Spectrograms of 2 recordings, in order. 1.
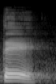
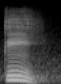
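یہ حرکت 'ay' کا ساؤنڈ ہے، جیسے اردو میں۔ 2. یہ حرکت ایک لمبی، واضح 'ee' کا ساؤنڈ ہے۔ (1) "یہ غلط ہے" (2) "تی پراپر تی"

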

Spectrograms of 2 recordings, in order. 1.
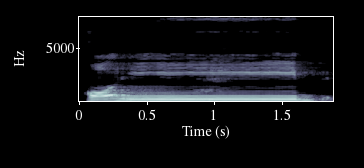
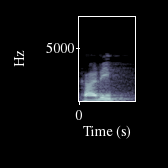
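এটি ভারী, গভীর q ধ্বনি দিয়ে শুরু হয়। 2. এটি হালকা, পাতলা k ধ্বনি দিয়ে শুরু হয়। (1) "কফ জবর ক ক করিব" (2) "এটাকে যদি কারিব বলেন কারিব ভুল হবে"

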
